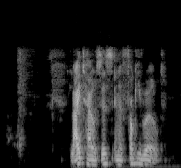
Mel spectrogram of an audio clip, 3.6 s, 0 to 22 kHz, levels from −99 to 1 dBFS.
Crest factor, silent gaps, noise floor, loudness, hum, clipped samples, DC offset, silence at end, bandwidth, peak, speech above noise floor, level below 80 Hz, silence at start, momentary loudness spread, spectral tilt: 28 dB; 0.83-0.89 s; -57 dBFS; -31 LUFS; none; under 0.1%; under 0.1%; 0.35 s; 7.4 kHz; -6 dBFS; 25 dB; -72 dBFS; 0.35 s; 11 LU; -3.5 dB/octave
